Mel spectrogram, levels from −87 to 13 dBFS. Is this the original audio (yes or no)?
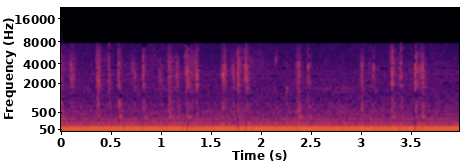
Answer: yes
